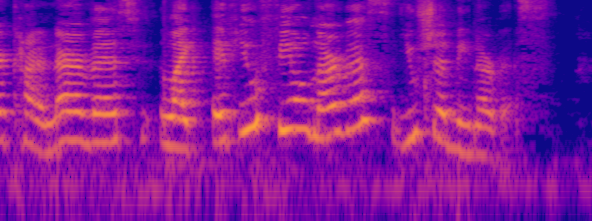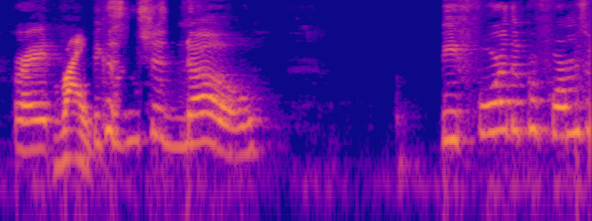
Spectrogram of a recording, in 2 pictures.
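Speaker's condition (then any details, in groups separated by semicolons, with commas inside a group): No condition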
